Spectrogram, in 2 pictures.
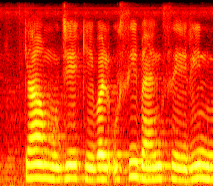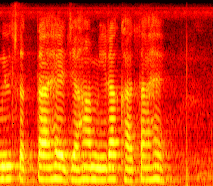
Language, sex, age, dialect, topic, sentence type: Hindi, female, 25-30, Marwari Dhudhari, banking, question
